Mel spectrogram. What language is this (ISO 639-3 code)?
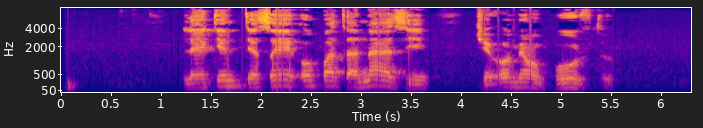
btv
